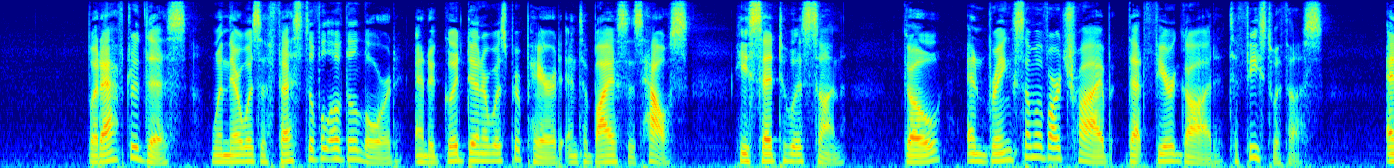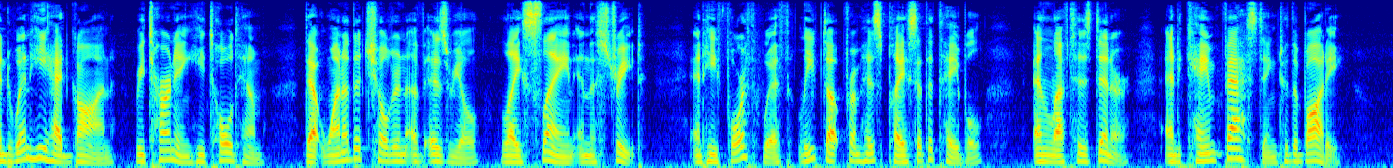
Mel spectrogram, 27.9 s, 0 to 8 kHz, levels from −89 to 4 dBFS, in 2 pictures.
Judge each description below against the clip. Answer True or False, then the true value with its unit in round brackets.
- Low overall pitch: True (125 Hz)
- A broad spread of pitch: False (4.5 semitones)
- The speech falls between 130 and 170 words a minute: False (180 wpm)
